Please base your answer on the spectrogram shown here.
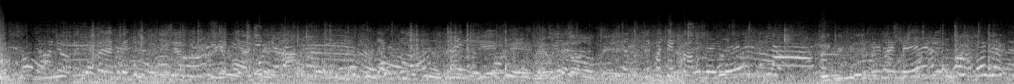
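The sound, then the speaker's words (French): Dense crowd hubbub at the Part-Dieu station, many overlapping voices blending into a steady, loud murmur with no single speaker standing out, over a low constant hum. “Là, il se perd dans la foule.”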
